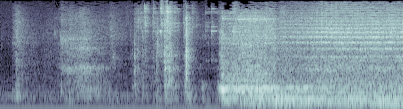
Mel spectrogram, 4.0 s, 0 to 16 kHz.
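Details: Two-cylinder Honda N600 after fitting an MSD 6A ignition box and twin-tower coil, with plugs regapped to .045": a few clicks, then it catches quickly into an even run with a crisp crackle. Strong spark of about 35-40 kV.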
